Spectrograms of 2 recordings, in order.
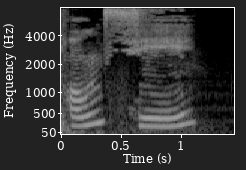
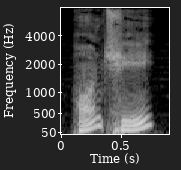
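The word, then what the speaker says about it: Hongqi: Не хонцы, а вот так еще раз. – Хонси. – Хонси. Понятно вам? Вот, но мы же не настоящие сварщики, и поэтому мы произносим так, как, ну, так, как произносится у нас, как мы, как у нас это принято. Как у нас это принято. А у нас принято это произносить хончи.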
